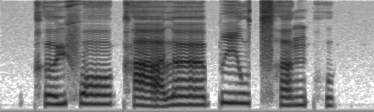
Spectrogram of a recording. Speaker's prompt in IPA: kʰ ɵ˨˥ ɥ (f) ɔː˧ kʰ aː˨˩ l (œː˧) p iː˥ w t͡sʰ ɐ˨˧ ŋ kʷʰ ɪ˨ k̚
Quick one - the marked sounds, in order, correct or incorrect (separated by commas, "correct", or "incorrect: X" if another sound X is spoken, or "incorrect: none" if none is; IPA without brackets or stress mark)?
correct, incorrect: œː˨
